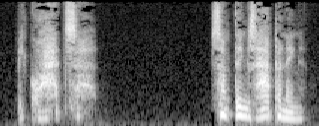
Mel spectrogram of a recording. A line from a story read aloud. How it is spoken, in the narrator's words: Harold whispered back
